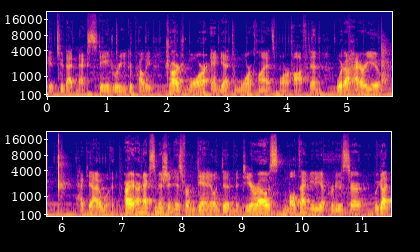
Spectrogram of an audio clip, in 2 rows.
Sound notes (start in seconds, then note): 5.5 snap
